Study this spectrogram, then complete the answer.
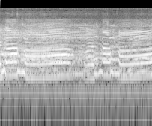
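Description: A crowd of young women scream and cheer close by.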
